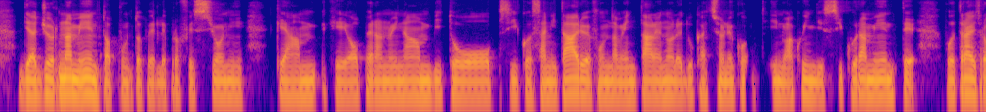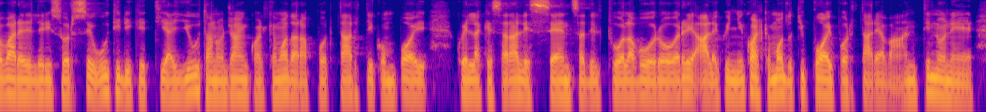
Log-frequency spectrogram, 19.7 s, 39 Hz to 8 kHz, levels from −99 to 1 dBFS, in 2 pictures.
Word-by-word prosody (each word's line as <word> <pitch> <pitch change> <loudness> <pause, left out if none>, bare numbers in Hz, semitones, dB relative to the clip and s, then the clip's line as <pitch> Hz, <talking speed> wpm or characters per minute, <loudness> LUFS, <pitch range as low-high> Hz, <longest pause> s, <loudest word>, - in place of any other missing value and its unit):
di 90 - -2
aggiornamento 95 0 +3
appunto - - -5
per 80 - -6
le 80 - -5
professioni 85 0 -2 0.3
che 90 - -4
am 85 0 -1
che 85 -1 -4
operano 85 0 -2
in 85 0 -1
ambito 85 -1 -1
psico 85 -1 -6
sanitario 90 +3 +2
è - - 0
fondamentale, 85 +1 -1
no, 90 +1 -1
l'educazione 85 0 -4
continua. 90 -2 -5
Quindi, 85 -3 -1
sicuramente 90 0 -1 0.3
potrai 95 +1 +2
trovare 95 0 +3
delle 90 0 +1
risorse 90 +3 0
utili 95 0 0
che 85 0 -5
ti 95 - -6
aiutano 90 0 0
già 95 +1 0
in 90 -1 -1
qualche 85 +1 -6
modo 95 +1 +1
a - - +2
rapportarti 90 +3 -3
con 85 -1 -3
poi 85 +1 +1 0.3
quella 90 0 +1
che 90 - -4
sarà 85 +2 +2
l'essenza 85 -1 +5
del 85 0 -5
tuo 85 +1 0
lavoro 85 0 +2
reale, 90 -4 +2
quindi 90 -3 0
in 90 - -1
qualche 95 -3 +3
modo 95 -3 +3
ti - - -5
puoi 90 -3 +3
portare 85 -2 -3
avanti, 85 +7 -3
non 90 -4 +3
è 80 -2 -2
90 Hz, 165 wpm, -25 LUFS, 85-90 Hz, 0.3 s, l'essenza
